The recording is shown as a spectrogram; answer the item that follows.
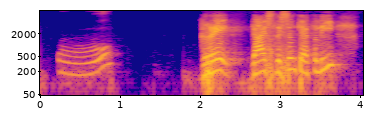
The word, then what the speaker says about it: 五: 五 Great. Guys, listen carefully. Amal did very well with third tone. It's very clear her pronunciation go down and go up.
